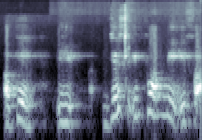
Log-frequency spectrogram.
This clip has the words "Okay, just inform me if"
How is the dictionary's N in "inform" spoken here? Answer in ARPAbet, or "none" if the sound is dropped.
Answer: none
